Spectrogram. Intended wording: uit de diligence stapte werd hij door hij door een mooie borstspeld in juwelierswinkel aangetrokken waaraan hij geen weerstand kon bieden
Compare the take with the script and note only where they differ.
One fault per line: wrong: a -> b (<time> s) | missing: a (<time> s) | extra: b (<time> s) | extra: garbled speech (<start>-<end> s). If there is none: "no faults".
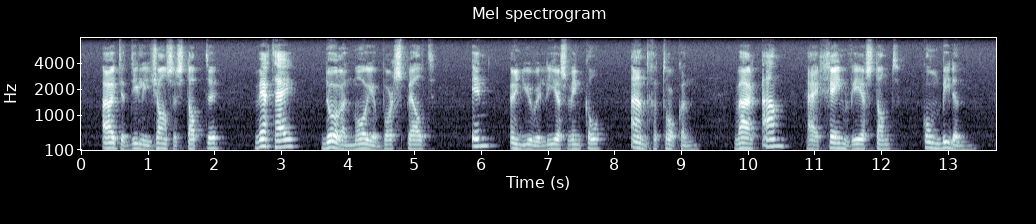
missing: hij door (3.9 s)
extra: een (6.4 s)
